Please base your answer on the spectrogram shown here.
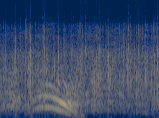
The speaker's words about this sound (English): They're applauding you.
